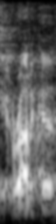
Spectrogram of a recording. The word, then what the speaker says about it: Karateka: That's actually part of this project, is how do you say the name. But most of us, for whatever reason, say Karateka, so I'm probably just going to fall into that.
